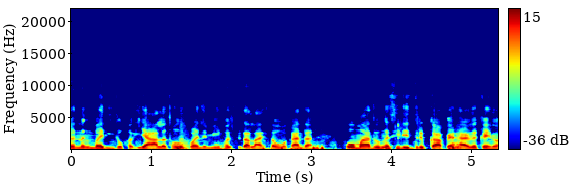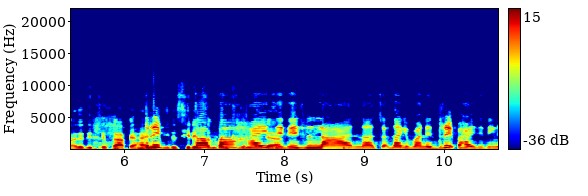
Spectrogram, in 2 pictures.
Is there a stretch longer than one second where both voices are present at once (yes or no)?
yes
